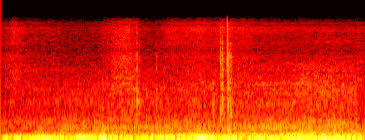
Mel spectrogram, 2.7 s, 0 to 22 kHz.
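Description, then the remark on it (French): The four-cylinder B4 mild-hybrid diesel engine of a Swedish car runs at a steady idle, heard through an opened window, its low, throbbing rumble constant, with a couple of brief clicks partway through. No one speaks. “Alors, belle voiture suédoise, mais j'ai exprès commencé cette chronique par ouvrir ma fenêtre pour vous faire entendre le bruit.”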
